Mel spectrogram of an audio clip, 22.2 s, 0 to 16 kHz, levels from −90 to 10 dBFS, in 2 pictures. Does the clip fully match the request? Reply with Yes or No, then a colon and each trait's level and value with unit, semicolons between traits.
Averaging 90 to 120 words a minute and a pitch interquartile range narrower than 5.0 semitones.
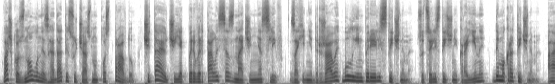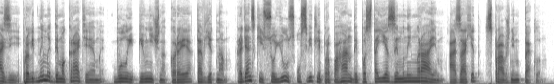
No: slow, 105 wpm; wide, 5.4 semitones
